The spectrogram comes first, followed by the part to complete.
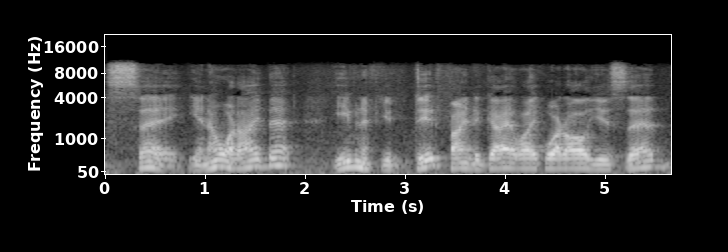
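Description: A man's voice: mid-range voice, lively intonation, a little slow, slight background noise, pitched above the performer's own voice, natural voice. Man doing a chattering, simple-minded underling. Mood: chattering, doubtful. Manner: folksy, ungrammatical chatter.

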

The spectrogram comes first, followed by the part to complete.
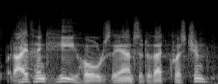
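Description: A man's voice: low voice, lively intonation, fast talker, sharp tone, dull audio. A man playing an urbane, confident detective and crime-fighter in a 1940s radio drama, assured and dryly challenging. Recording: noisy 1940s radio broadcast.

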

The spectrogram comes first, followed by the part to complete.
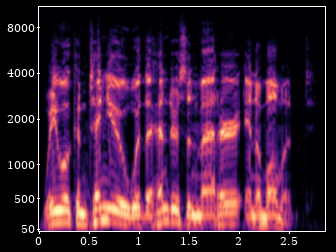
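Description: A man's voice: mid-range voice, fast, sharp tone, no echo. A man with an American accent announcing a 1950s radio show in a grand, polished manner. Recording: 1950s radio broadcast, music underneath.

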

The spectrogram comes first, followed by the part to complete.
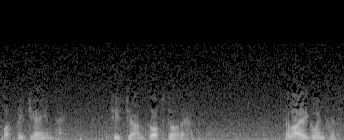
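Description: Earnest, embittered deep-voiced western doctor. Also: male voice, slow. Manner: earnest, intense. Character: earnest, embittered young doctor avenging his father. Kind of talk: 1950s radio western acting. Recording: muffled, hissy 1950s radio recording.

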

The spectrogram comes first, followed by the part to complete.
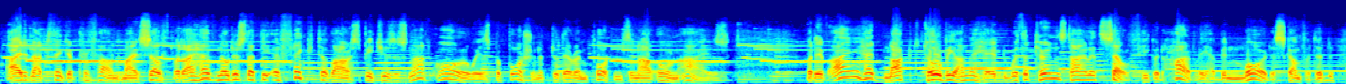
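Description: An actor playing a prim, moralising gentleman who narrates in wordy, formal, mock-solemn 1950s radio drama style. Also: on the high side, huge pitch swings, a little fast. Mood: puzzled, emphatic. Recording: 1950s radio, music behind.

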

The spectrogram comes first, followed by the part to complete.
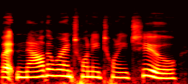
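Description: A woman's voice: on the high side, brisk, smooth, no room sound, studio quality. A woman speaking as a guest in a casual panel chat. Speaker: podcast guest, stage performer.

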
